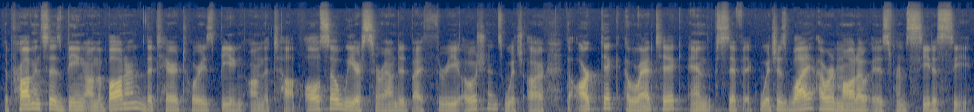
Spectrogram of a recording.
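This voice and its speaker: A man's voice: medium pitch, normal speed, hardly any pauses, darkish tone. A man from Canada giving a prepared, upbeat talk to students, rattling off facts in a list-like way. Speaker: English teacher.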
